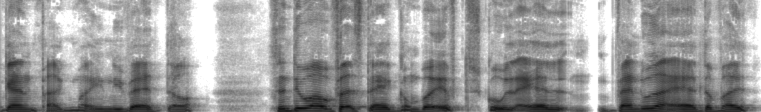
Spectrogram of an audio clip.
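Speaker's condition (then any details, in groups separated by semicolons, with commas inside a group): Cerebral palsy; wheelchair user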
